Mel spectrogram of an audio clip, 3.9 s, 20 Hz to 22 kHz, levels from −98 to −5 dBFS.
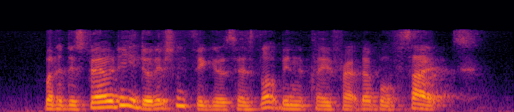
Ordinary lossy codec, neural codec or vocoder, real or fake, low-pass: none; codec, 16 kHz, 1.1 kbps, Voila-Tokenizer; fake; 7.2 kHz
